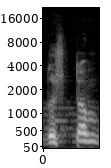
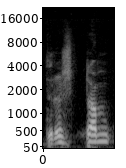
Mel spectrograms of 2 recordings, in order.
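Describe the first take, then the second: First: The first syllable has a plain 'u' vowel. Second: The first syllable has an 'r' with an 'i' vowel. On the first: The speaker calls it wrong. "दुष्टम बोलने लगे" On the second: The speaker calls it right. "दृष्टम था"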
